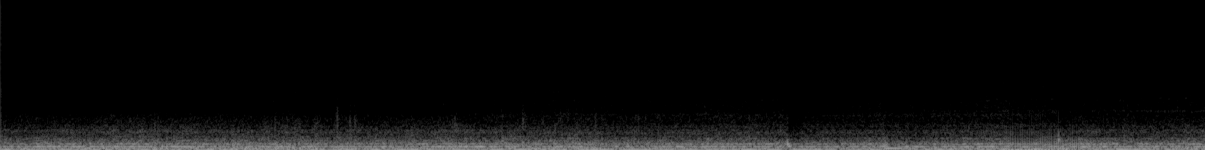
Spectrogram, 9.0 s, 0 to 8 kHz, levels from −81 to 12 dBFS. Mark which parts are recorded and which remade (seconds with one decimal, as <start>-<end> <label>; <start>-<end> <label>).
0.0-7.5 recorded; 7.5-8.1 remade; 8.1-9.0 recorded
